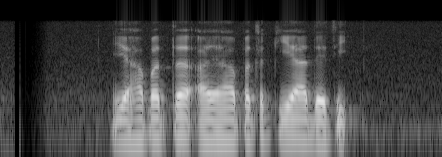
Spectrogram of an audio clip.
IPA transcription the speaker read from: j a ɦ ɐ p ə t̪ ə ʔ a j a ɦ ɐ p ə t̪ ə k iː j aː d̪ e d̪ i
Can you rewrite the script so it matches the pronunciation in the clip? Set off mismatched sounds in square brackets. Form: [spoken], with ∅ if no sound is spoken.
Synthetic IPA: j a ɦ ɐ p ə t̪ ə ʔ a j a ɦ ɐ p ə t̪ ə k [i] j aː d̪ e [t̪] i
